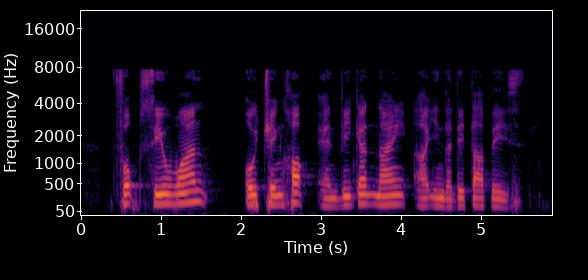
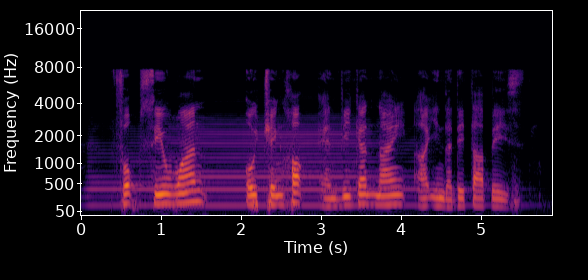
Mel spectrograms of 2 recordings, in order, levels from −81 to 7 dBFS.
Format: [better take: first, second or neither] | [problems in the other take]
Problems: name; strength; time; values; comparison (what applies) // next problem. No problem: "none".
first | background sound (Wind instrument, woodwind instrument); 16 dB below the speech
